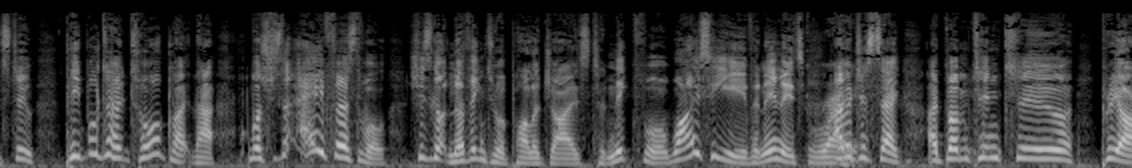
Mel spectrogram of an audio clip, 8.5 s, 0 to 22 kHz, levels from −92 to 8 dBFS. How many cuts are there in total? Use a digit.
0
